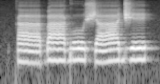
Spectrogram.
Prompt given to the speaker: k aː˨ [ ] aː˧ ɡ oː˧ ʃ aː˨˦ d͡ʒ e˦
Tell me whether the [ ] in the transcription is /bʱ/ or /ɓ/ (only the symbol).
ɓ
